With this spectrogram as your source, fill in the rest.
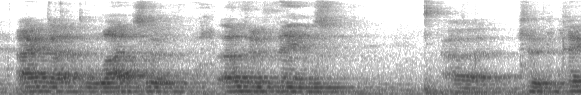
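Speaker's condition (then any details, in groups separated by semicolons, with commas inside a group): ALS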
